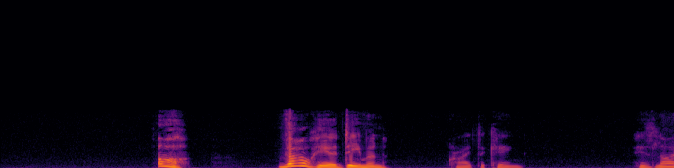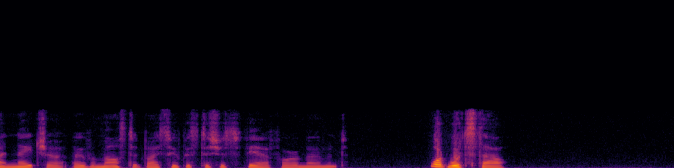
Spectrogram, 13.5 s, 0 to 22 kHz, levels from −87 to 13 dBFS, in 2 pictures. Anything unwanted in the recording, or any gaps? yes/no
no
